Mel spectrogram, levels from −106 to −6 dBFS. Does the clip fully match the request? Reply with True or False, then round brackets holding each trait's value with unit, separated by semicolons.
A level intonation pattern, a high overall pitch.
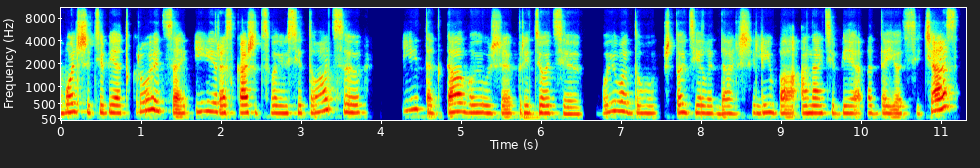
True (2.3 semitones; 225 Hz)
